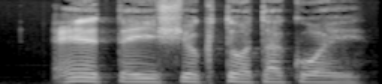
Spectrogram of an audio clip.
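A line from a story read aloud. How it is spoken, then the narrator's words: Grumbling. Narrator (Russian): проворчал Цезарь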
